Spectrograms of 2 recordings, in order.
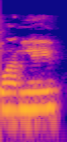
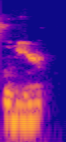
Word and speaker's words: Lanier: And then my last name, I guess, is technically French, so it would be pronounced Lanier, but it's pronounced Lanier over here, so...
